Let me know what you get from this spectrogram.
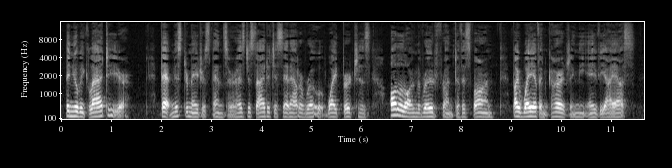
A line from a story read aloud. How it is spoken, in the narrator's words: said Gilbert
